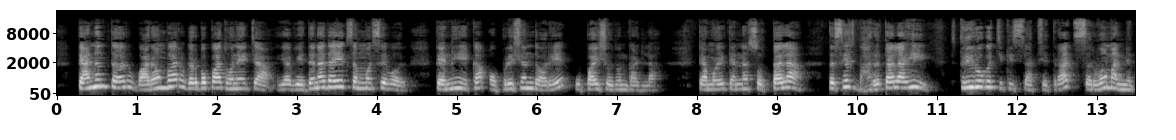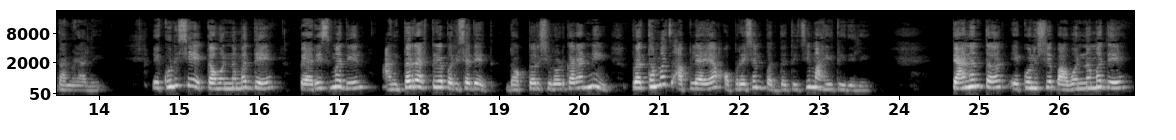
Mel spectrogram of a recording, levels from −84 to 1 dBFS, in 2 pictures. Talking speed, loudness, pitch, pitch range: 95 wpm, -23 LUFS, 240 Hz, 205-280 Hz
